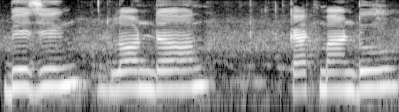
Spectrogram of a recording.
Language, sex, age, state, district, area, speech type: Nepali, female, 45-60, West Bengal, Darjeeling, rural, spontaneous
